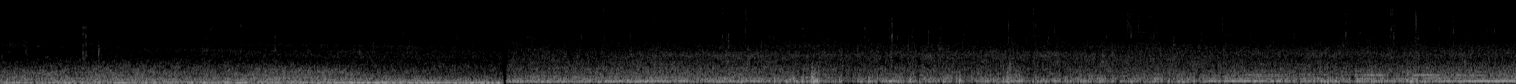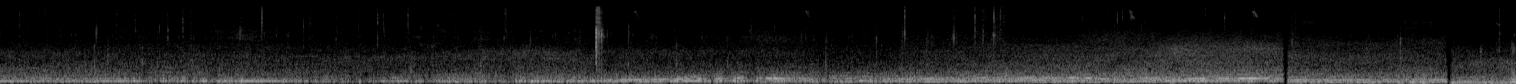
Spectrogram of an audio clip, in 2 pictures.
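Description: Wind buffeting a furry windscreen microphone for the first few seconds, then a vehicle engine running close by, steady for a while and then rising and falling in pitch in the second half.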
